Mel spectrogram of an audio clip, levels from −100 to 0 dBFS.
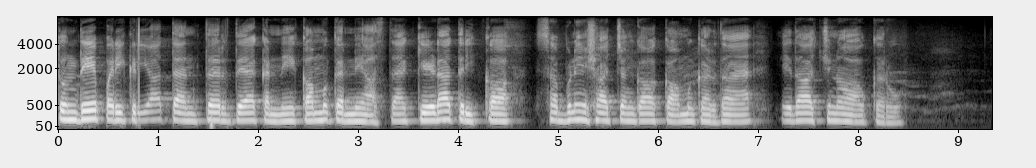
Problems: none marked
